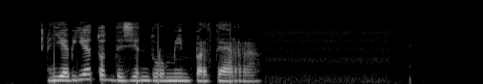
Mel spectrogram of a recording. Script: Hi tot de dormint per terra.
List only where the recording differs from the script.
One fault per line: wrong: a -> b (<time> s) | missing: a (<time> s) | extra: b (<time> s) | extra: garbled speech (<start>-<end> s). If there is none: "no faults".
extra: havia (0.7 s)
extra: gent (1.3 s)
